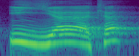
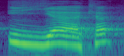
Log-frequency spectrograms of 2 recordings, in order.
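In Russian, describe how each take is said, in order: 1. Звук y в середине произносится долго. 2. Звук y в середине произносится долго.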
